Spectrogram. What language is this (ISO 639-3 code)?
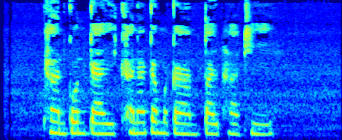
tha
